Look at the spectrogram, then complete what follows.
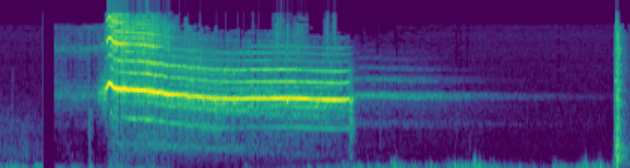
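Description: Whistling stick rocket (apito de vara com tiro) in flight. About a second in, a loud whistle starts and holds for about two and a half seconds, sagging slightly in pitch, then fades. Near the end the report charge goes off in one sharp bang.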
